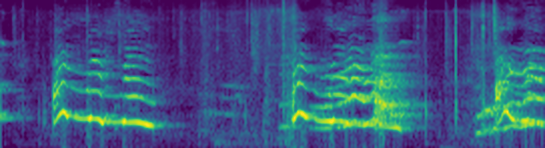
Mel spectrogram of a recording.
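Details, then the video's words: Pet dog Honey howls on cue as if saying "I love you": three separate drawn-out, wavering yowls, each about a second long and sliding slightly downward, with short quiet gaps and a brief noisy rustle between them. "Honey says I Love You"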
